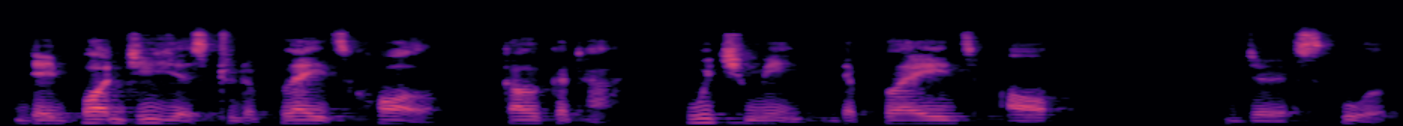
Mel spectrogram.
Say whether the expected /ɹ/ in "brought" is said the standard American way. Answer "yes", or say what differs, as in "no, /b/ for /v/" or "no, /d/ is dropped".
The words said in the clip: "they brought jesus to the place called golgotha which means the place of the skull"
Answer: no, /ɹ/ is dropped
